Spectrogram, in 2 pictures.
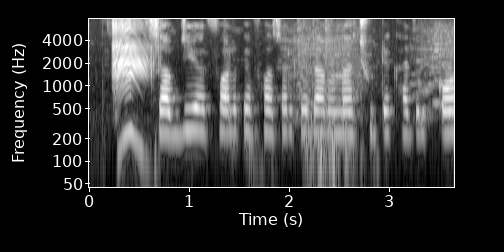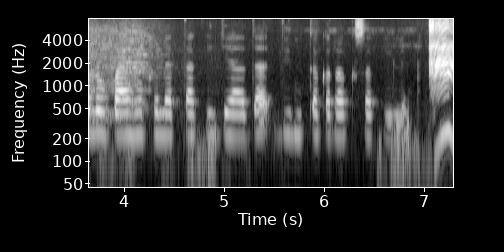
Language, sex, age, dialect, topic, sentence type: Bhojpuri, female, 18-24, Northern, agriculture, question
